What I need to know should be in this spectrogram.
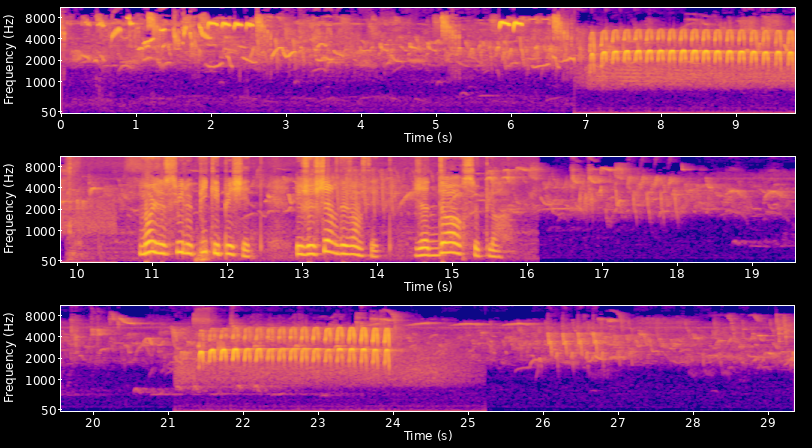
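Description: Small birds chirp and twitter.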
